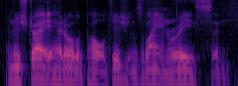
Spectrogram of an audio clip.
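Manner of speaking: ordinary delivery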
